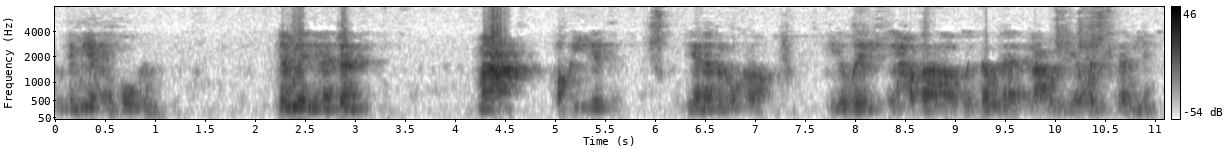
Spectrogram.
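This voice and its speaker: A man from the Palestinian territories with an Arabic accent gives a formal witness statement to a tribunal, his medium-pitched voice level in tone. He speaks very fast but with long pauses. The muffled recording was made from a distance in an echoey courtroom with a hum in the background.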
